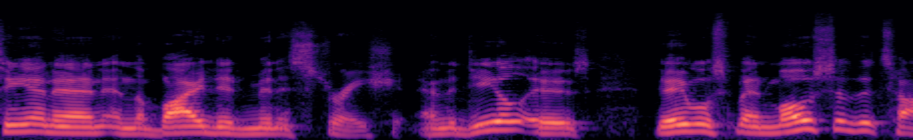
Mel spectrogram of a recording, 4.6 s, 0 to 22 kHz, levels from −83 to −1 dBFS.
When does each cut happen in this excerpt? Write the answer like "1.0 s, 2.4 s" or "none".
none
